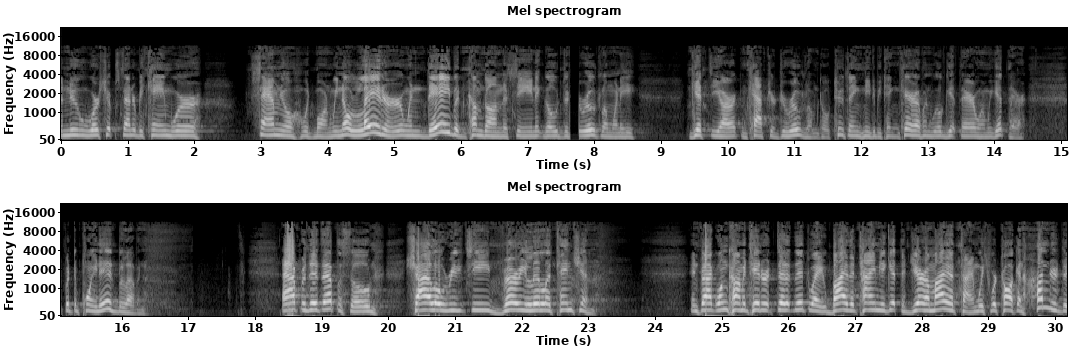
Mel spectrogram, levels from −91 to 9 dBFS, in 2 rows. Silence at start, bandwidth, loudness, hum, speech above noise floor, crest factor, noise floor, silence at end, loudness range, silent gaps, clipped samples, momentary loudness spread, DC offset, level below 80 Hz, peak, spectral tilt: 0 s; 11.5 kHz; -17 LUFS; none; 52 dB; 18 dB; -69 dBFS; 0 s; 10 LU; none; under 0.1%; 16 LU; under 0.1%; -52 dBFS; 0 dBFS; -5 dB/octave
